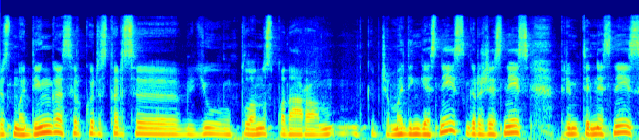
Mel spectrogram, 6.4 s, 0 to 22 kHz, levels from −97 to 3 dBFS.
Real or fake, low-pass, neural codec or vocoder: real; 14.4 kHz; none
